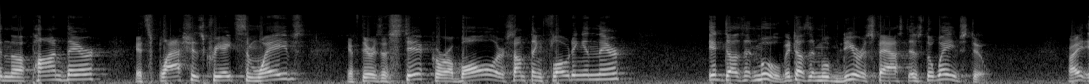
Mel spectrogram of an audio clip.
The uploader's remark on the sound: Live Class Lecture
